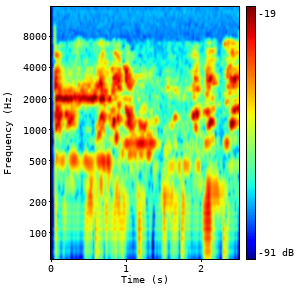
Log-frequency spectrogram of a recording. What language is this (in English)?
Swahili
